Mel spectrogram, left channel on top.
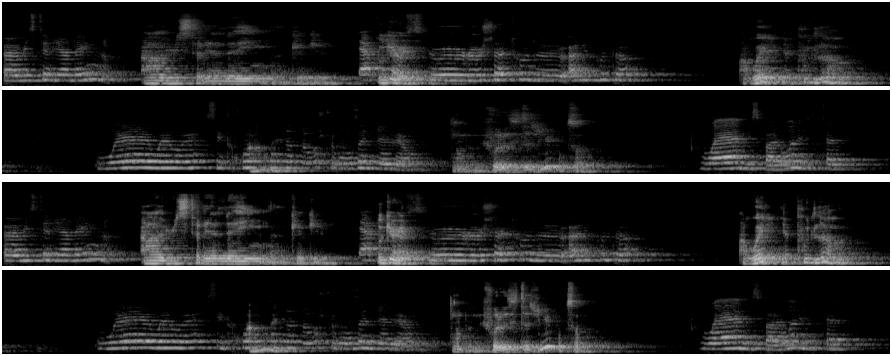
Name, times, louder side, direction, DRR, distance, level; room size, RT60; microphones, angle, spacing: voice 1, 0.0-1.1 3.6-6.3 9.8-13.1 15.9-17.3, left 1 dB, 25° left, 2 dB, 0.7 m, -33 dB
voice 2, 1.4-3.3 3.8-4.0 7.4-8.5 11.3-11.6 13.4-14.7, right 4 dB, 70° right, 6 dB, 0.4 m, -26 dB
5.4 x 2.3 x 3.5 m, 1.1 s
head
